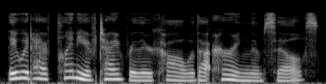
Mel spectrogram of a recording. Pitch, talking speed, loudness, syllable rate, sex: 215 Hz, 220 wpm, -18 LUFS, 5.6 syllables/s, female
